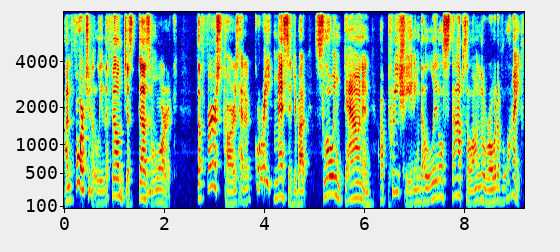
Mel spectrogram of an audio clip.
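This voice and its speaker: At a moderate pace and a middle pitch, the speaker uses a put-on character voice. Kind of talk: comedic movie review show.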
